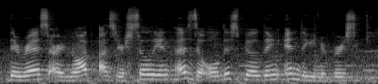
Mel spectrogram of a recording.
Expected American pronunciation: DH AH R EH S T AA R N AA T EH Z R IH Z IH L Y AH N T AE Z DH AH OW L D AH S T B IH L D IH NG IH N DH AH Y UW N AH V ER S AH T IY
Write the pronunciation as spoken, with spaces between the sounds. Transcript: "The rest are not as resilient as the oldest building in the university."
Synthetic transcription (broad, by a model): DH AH R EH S AA R N AA T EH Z R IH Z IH L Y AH N T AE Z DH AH OW L D AH S T B IH L D IH NG IH N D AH Y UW N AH V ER S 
